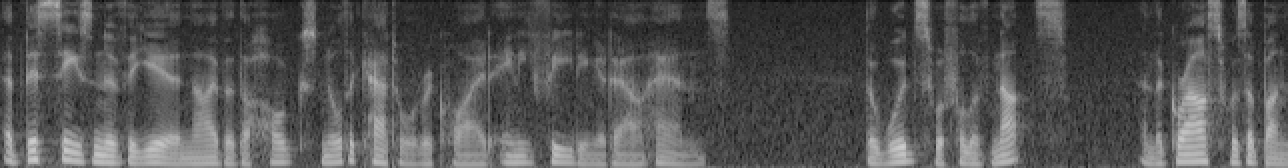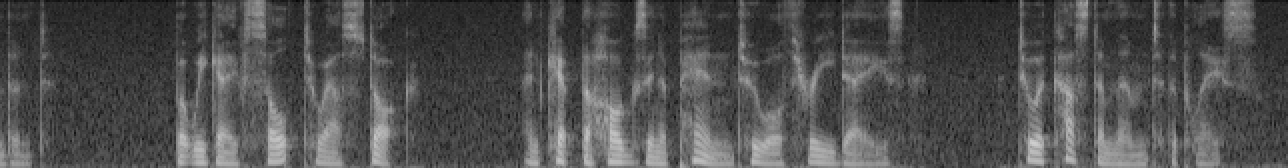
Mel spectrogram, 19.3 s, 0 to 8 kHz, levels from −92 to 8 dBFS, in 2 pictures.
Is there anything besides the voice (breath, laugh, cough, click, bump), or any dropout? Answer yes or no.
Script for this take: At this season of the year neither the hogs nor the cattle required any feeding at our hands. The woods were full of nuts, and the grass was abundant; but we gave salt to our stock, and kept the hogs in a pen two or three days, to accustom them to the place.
no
